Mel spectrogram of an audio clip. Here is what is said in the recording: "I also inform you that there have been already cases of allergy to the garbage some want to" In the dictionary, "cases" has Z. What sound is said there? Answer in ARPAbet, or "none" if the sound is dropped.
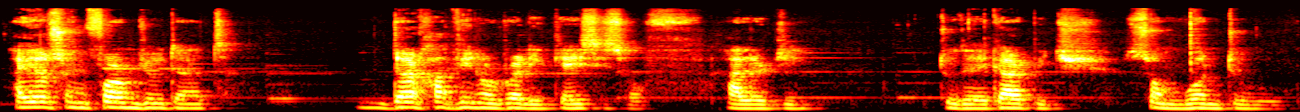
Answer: S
